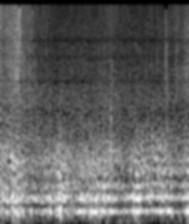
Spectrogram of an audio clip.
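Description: Honeybees swarming around an open hive during an inspection while honey supers are added, a dense, continuous, close buzzing hum with individual bees droning past, and no talking.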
